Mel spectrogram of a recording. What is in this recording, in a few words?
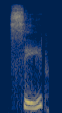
"seep", Indian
